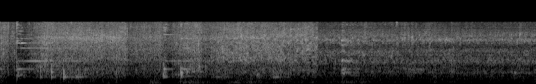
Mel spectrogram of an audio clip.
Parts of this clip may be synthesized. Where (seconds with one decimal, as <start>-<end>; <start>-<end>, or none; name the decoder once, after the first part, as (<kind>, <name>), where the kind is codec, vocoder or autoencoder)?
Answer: 2.3-5.4 (vocoder, HiFi-GAN)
